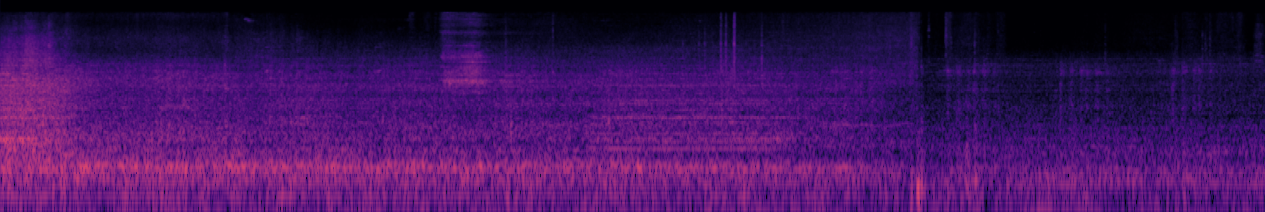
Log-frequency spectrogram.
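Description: Freight train rolling past a grade crossing: a steady low rumble of wheels on rail that slowly fades, with a single sharp knock near the end.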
